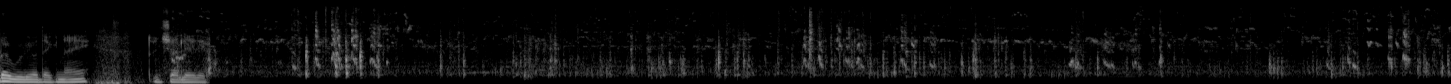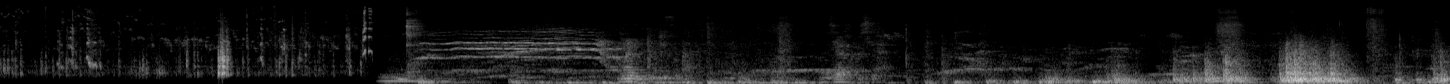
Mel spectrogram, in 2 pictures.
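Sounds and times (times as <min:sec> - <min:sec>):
high chirping and squeaking calls: 0:01.0 - 0:21.2.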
